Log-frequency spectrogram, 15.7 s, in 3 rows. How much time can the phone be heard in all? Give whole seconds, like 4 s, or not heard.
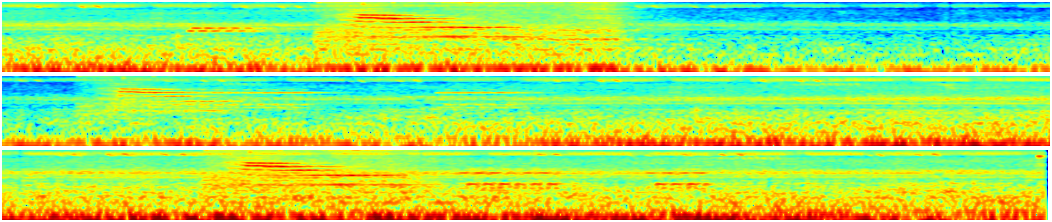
4 s.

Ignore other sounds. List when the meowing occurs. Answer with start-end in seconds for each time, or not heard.
1.6-3.1, 5.6-6.5, 11.5-12.7.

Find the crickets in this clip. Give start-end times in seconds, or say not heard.
0.0-15.6.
